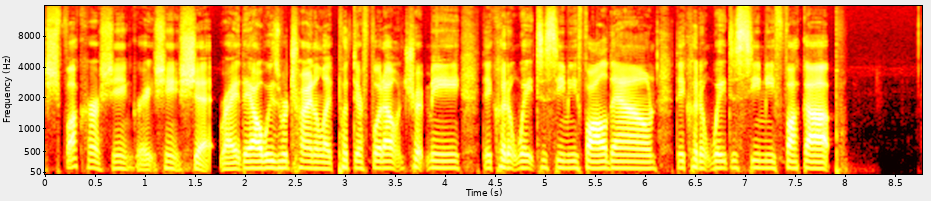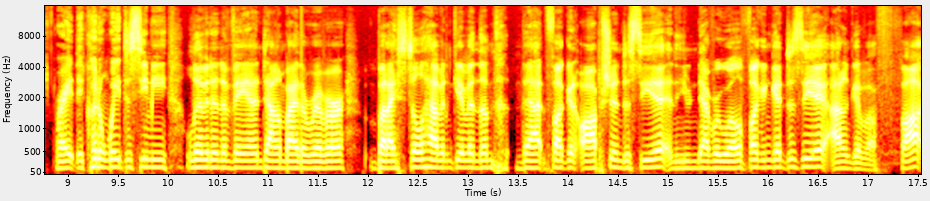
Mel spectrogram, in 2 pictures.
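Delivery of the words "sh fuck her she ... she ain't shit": low, quiet dismissive sneer. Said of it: "they were like".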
